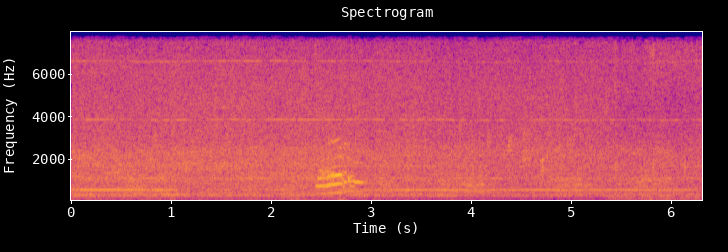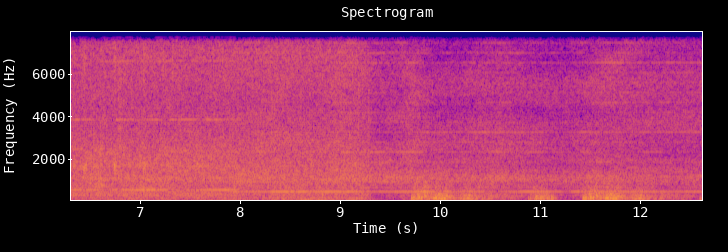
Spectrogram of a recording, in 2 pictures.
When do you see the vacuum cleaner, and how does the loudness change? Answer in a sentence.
You can hear the vacuum cleaner from 0.0 to 12.5 s, getting quieter.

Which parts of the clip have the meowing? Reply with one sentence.
You can hear the meowing from 2.4 to 3.0 s.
